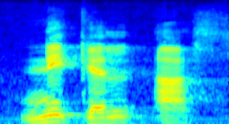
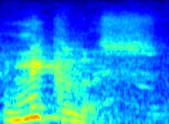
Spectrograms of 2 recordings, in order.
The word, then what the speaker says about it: Nicholas: Once upon a time, there was a man called Nickel Ass. That's not quite right. No? Once upon a time, there was a woman called Nickel Ass. It's pronounced Nicholas.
